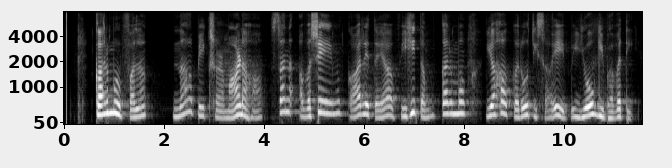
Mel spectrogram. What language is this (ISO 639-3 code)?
san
